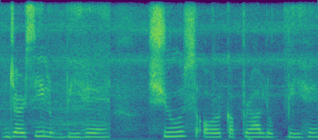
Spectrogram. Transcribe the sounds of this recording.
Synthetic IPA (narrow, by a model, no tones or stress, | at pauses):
d͡ʒɐɾsilʊk̚bʱiɦɛː | ʃuːsɔːɾkɐpɾalʊk̚bʱiɦɛː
